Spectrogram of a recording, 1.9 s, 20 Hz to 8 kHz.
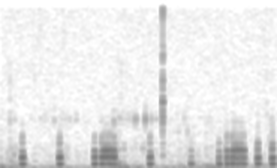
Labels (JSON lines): {"label": "biophony, knock croak", "recorder": "SoundTrap 300"}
